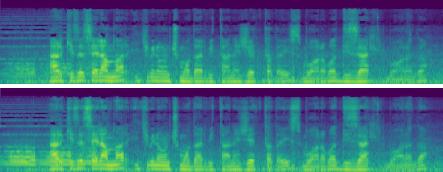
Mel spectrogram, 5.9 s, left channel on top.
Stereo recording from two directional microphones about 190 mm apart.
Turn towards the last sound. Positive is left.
turn(degrees=-15)  # may be behind; listen again after turning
